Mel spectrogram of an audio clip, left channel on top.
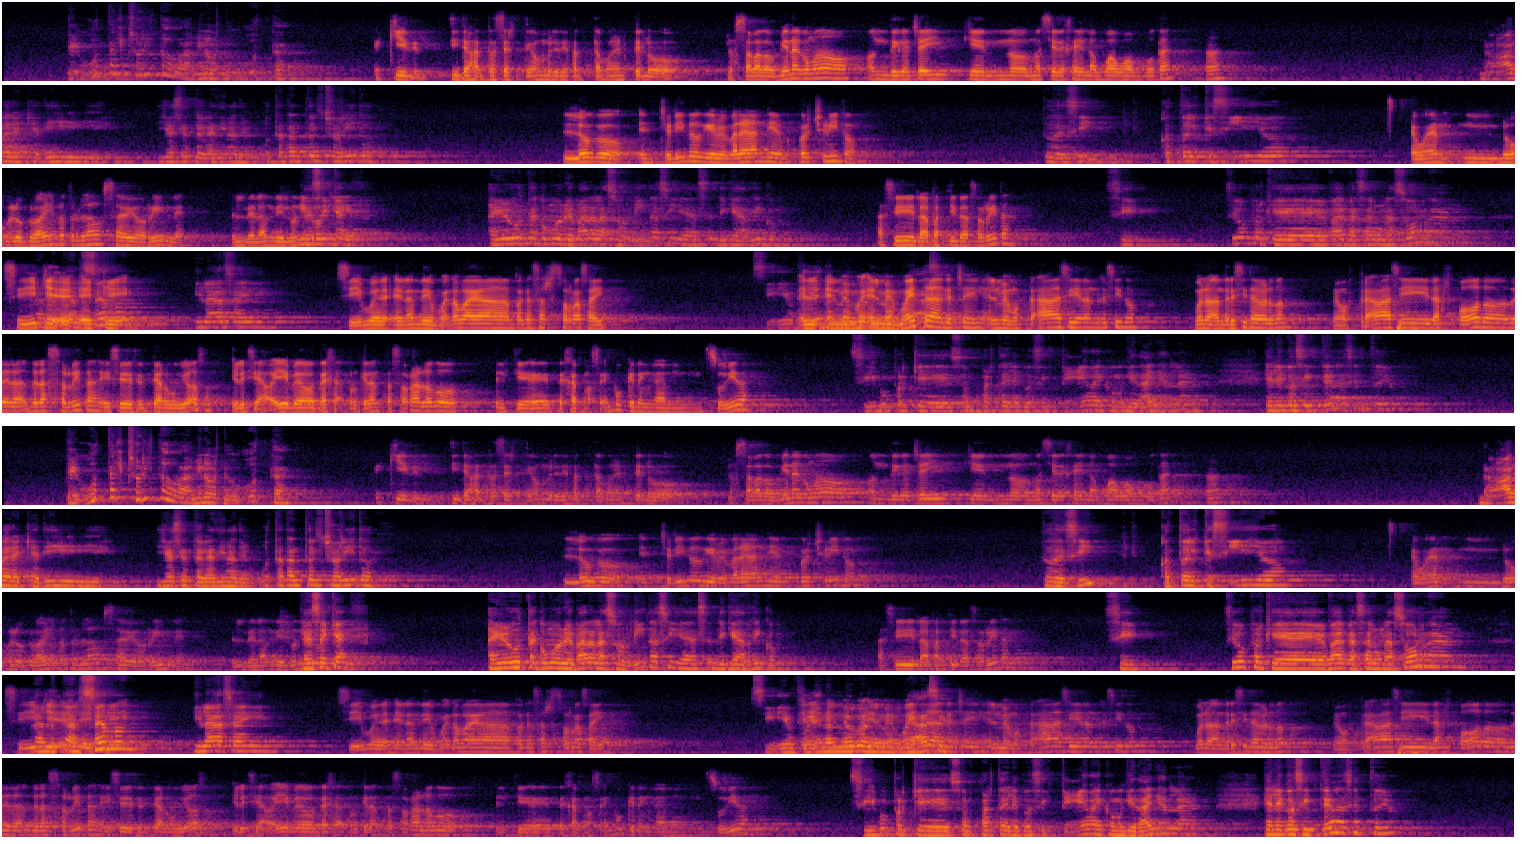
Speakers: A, on the right; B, on the left.
A: ¿Te gusta el chorito? A mí no me gusta.
B: Es que si te falta hacerte hombre, te falta ponerte lo- los zapatos bien acomodados, donde cachai que no me hacía dejar la guagua botar. ¿ah?
A: No, pero es que a ti, yo siento que a ti no te gusta tanto el chorito.
B: Loco, el chorito que prepara el Andy, el mejor chorito.
A: ¿Tú decís? sí, Con todo el quesillo.
B: Eh, weón, mm, lo, lo probáis en otro lado, sabe horrible. El del Andy, el único
A: Pero sé
B: que,
A: que a, a mí me gusta cómo prepara la zorrita, así que a veces le queda rico.
B: así la pastita zorrita.
A: Sí. Sí, pues porque va a cazar una zorra
B: Sí,
A: al,
B: es que,
A: al
B: e, es
A: cerro
B: que,
A: y la hace ahí.
B: sí, pues el Andy es bueno para, para cazar zorras ahí.
A: Sí, es
B: Él,
A: bueno
B: él
A: el
B: me,
A: loco,
B: mu- él
A: le,
B: me muestra,
A: le hace.
B: ¿cachai? Él me mostraba así el Andresito. Bueno, Andresita, perdón. Me mostraba así las fotos de, la- de las zorritas y se sentía orgulloso. Y le decía, oye, pero deja, ¿por qué tanta zorra, loco? El que dejar, no sé, pues que tengan su vida.
A: Sí, pues porque son parte del ecosistema y como que dañan la, el ecosistema, siento yo.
